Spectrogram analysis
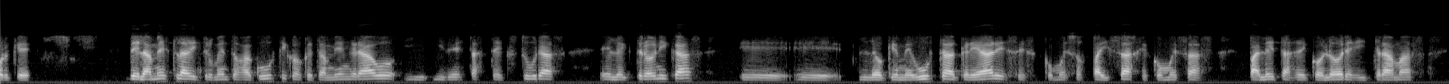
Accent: Chaco, Argentina; moved away as an adult

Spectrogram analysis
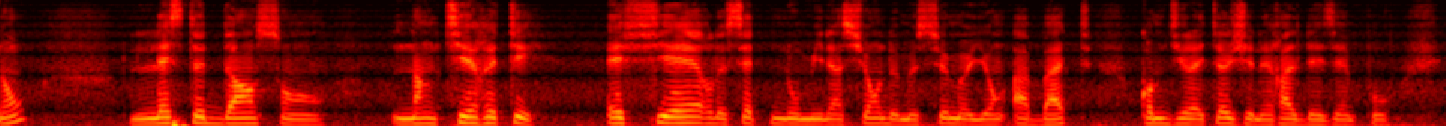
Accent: East, Cameroon; je suis originaire de la région de l'Est, département du Oignon, arrondissement de Ngelmunduka

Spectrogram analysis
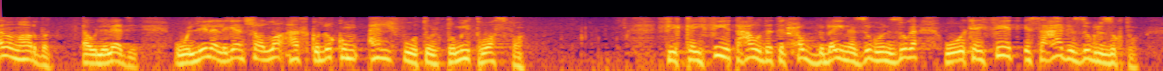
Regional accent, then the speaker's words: Egypt; على مثل المثل الجميل المشهور عندنا في مصر

